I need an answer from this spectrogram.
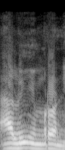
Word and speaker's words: Ali Imran: Sebenarnya cara bacanya Ali Imran ya, karena surat itu idhofah jadi surat Ali Imran.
